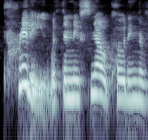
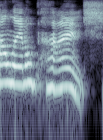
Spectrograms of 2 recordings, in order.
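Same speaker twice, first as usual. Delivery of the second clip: put-on high-pitched slurred drunk voice; 10 semitones higher, 4 dB louder than usual. Reading a story aloud, voicing Loretta who has been drinking: slurred drunk voice. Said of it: "her voice is all slurpy".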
